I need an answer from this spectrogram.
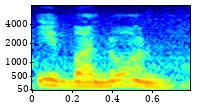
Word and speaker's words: Ibalon: that's from the region how do you pronounce First syllable e second syllable ba third syllable balon first syllable is where the accent is ebalon that's a bicolano epico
